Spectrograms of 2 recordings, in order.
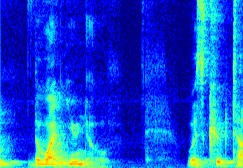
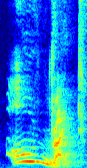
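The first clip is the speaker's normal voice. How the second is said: high, loud cry; cried; 9 dB louder than usual. A narrator's reading. Cindy cries back at the fairy. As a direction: cry it out in outrage. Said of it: "cried Cindy".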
